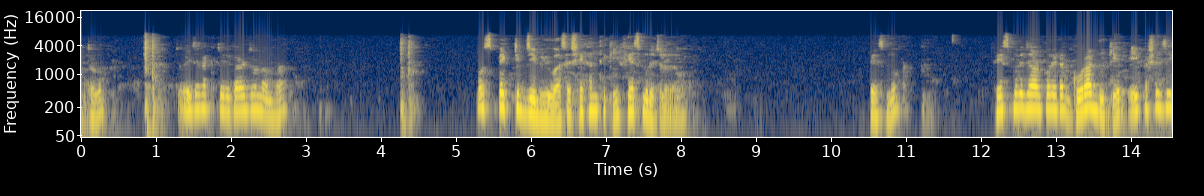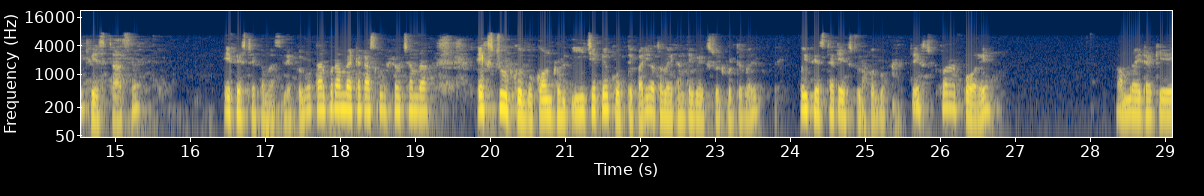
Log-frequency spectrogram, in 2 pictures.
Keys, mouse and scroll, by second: 0.8 space, 2.3 click, 4.2 space, 5.3 scroll up 1, 6.6-7.3 alt+drag, 7.4-10.2 right drag, 10.7 scroll down 2, 11.3-13.7 alt+drag, 13.9 alt+right click, 14.6 alt+middle click, 15.1 alt+right click, 16.5 click, 18.9 click, 24.0 click, 25.4-26.2 alt+drag, 26.5-28.0 alt+drag.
